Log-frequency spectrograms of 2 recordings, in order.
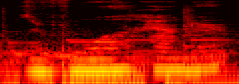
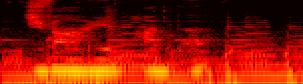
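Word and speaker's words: Zweihänder: None of you YouTubers should be pronouncing it Zweihander. It's not French, it's German. Zweihander, German. So I'm going to be showcasing two weapons, the Zweihander and the Red Nose.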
